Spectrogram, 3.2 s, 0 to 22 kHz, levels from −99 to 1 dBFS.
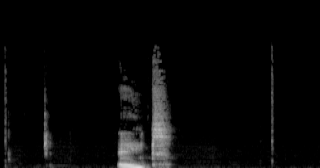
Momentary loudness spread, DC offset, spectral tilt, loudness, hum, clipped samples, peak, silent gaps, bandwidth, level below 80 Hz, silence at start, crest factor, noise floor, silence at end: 23 LU; under 0.1%; -5.5 dB/octave; -23 LUFS; none; under 0.1%; -10 dBFS; none; 12.5 kHz; -64 dBFS; 1.2 s; 18 dB; -88 dBFS; 1.55 s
